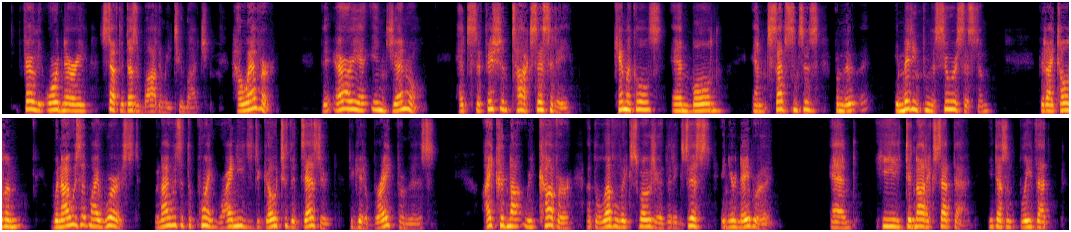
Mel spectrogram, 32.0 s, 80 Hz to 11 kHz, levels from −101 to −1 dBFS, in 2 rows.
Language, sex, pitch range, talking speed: English, male, 175-210 Hz, 155 wpm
